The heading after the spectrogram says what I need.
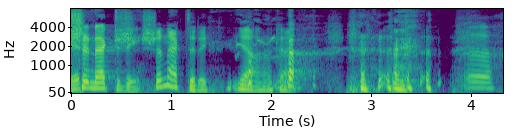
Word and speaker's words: Schenectady: Pronunciation, Andrew. As Andrew would say it. Schenectady.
